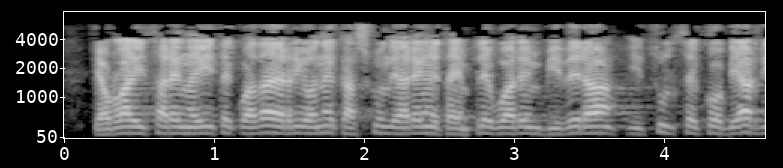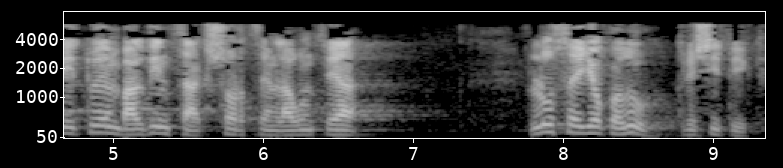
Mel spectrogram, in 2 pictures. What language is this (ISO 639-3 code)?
eus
